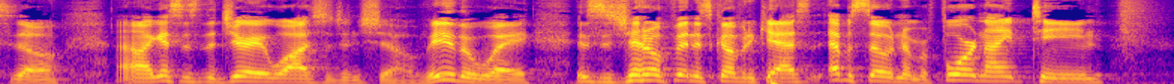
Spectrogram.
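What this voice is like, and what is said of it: Good radio voice. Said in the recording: “I have a pretty cool radio voice. ... you got a pretty good radio voice.”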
